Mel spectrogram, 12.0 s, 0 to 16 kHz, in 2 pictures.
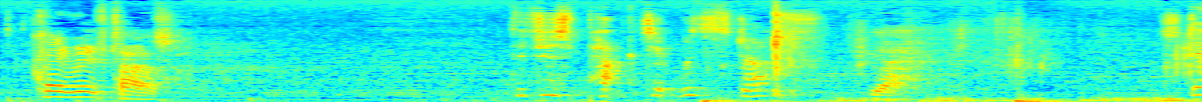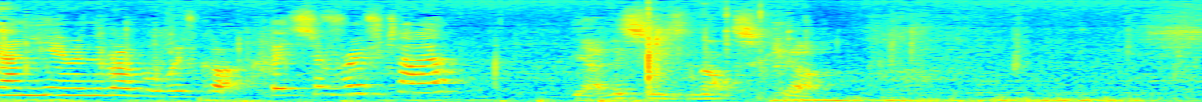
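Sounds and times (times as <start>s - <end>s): steady low rumble: 1.3s - 12.0s.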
